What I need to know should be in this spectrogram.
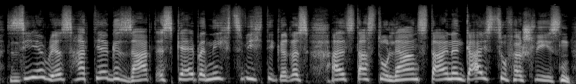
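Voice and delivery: high, insistent argument; heated reproach. A narrator's reading. Hermine reminding Harry of Sirius's advice, heatedly. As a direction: talk over him heatedly.

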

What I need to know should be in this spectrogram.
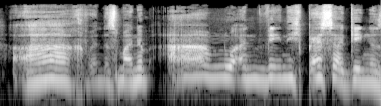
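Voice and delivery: sighing. A narrator's reading. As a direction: sigh theatrically over the arm. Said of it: "seufzte er".

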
